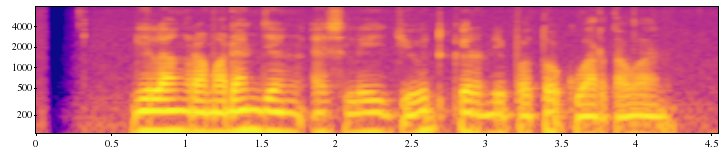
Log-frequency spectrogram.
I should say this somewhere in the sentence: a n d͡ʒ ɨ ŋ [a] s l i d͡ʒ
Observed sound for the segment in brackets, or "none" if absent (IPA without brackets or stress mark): ɛ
